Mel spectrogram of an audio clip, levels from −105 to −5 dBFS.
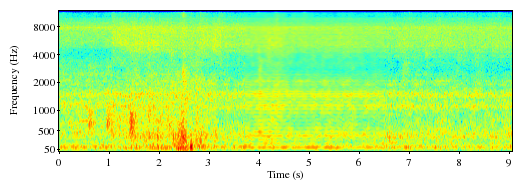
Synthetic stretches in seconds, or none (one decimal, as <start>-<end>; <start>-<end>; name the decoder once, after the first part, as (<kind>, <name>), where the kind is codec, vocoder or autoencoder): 3.7-6.5 (vocoder, Vocos)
